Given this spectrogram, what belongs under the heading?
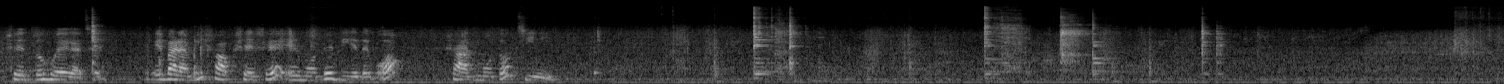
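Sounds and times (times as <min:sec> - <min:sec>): faint sizzle: 0:00.0 - 0:15.0
metal spatula scraping a pan: 0:06.7 - 0:12.3.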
